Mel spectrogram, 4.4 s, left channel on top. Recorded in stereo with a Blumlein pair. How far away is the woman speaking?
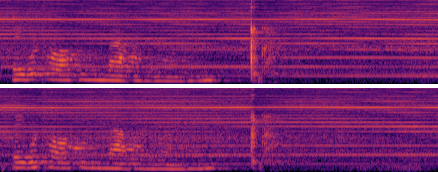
About 8.5 m.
